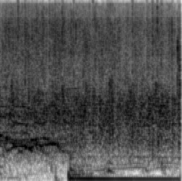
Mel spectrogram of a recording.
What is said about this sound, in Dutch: Mag ik één applaus voor Olivier Sleeuwen?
